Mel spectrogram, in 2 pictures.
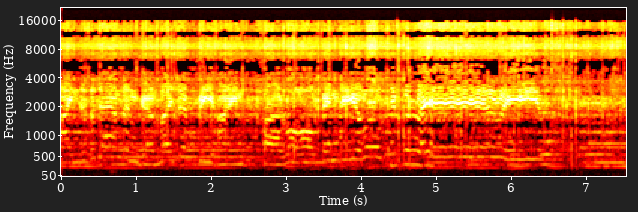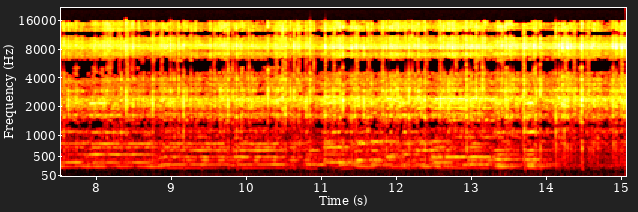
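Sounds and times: old gramophone band music: 0.0 - 15.0
record hiss: 0.0 - 15.0.

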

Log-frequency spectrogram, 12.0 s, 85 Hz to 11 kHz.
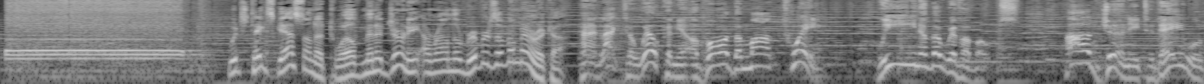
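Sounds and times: steam whistle blast: 0.0 - 2.4.

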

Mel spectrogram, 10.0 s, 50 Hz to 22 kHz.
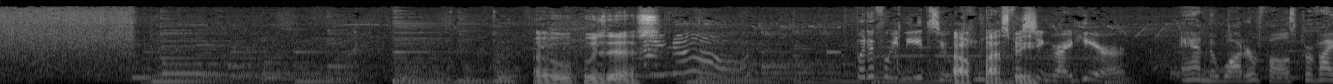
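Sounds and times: plucked guitar music: 1.0 - 8.6.

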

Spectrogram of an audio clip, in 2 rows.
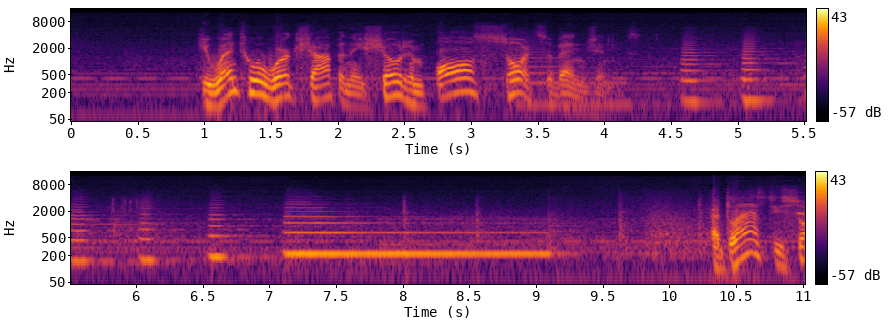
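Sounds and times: low brass note: 3.4 - 9.4.

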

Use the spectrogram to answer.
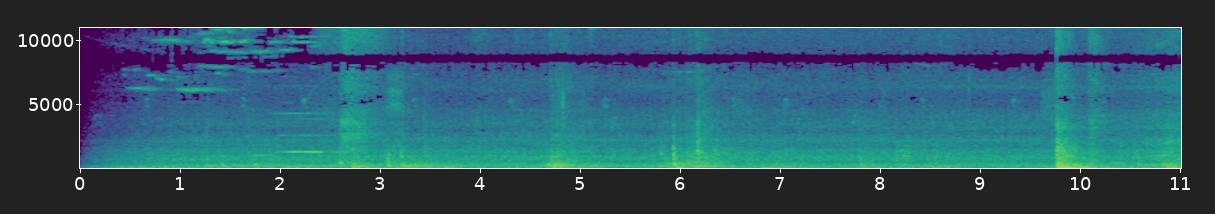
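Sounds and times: garbage truck diesel engine rumbling: 0.0 - 11.0.

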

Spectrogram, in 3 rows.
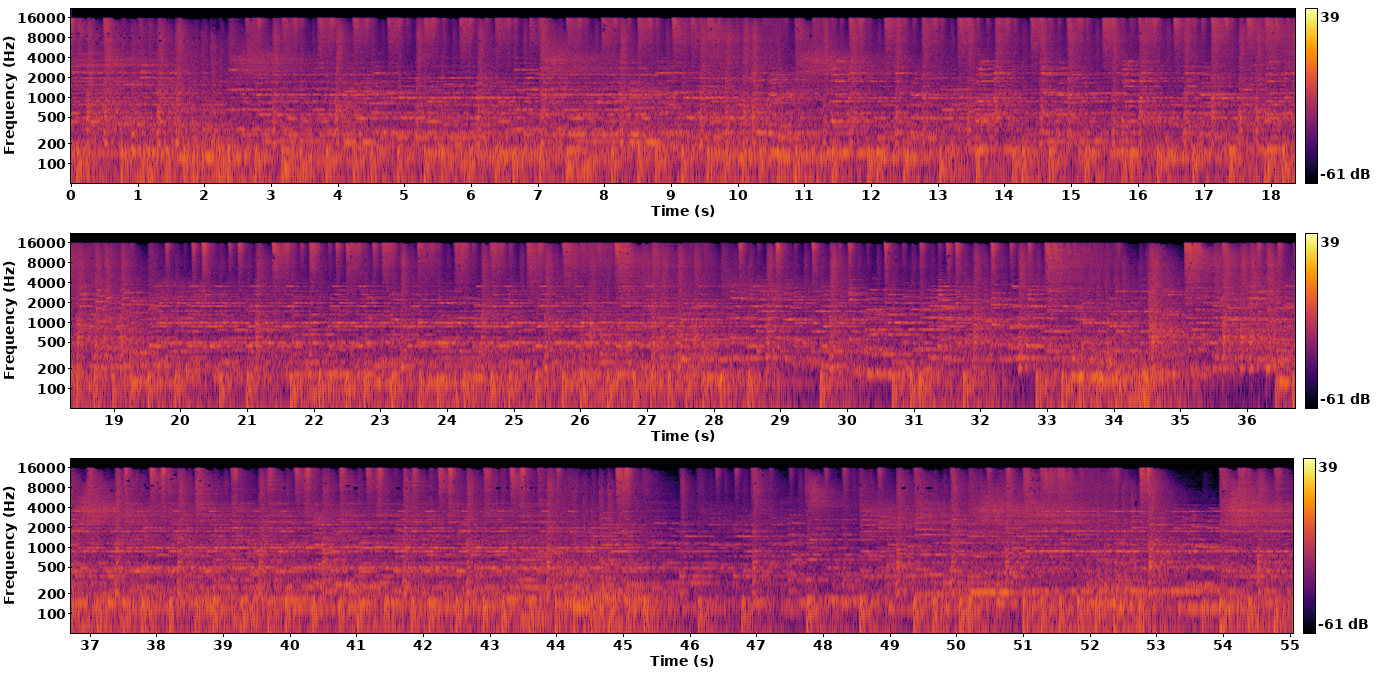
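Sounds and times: drum kit beat: 0.0 - 55.0
steelpans playing melody and chords: 0.0 - 55.0.

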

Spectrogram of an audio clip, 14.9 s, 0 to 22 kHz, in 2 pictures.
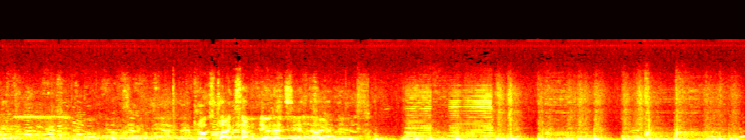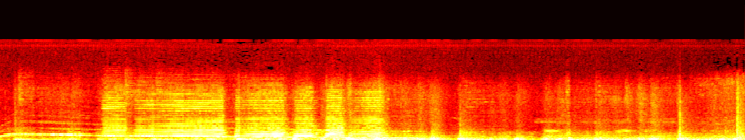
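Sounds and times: music with low beat: 3.7 - 14.9.

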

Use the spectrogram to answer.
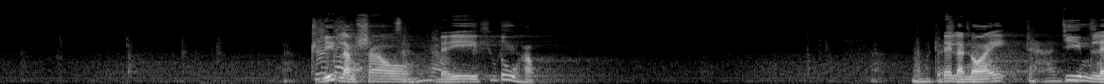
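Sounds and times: faint steady hum: 0.0 - 11.0.

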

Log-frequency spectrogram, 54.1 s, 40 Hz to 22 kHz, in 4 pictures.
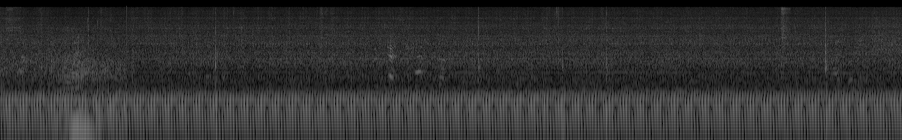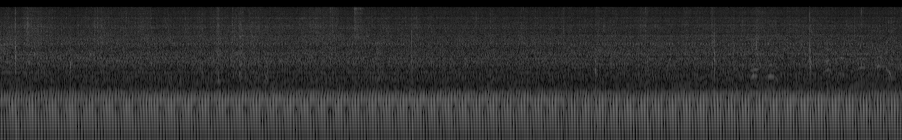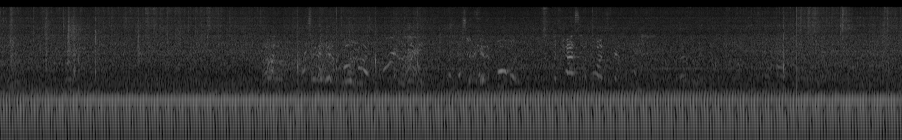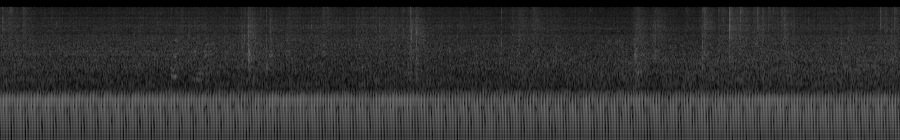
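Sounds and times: steady low drone: 0.0 - 2.6
basketball bouncing on asphalt: 0.0 - 39.0.

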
